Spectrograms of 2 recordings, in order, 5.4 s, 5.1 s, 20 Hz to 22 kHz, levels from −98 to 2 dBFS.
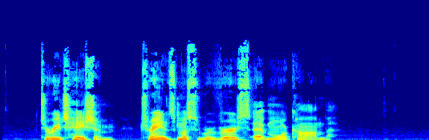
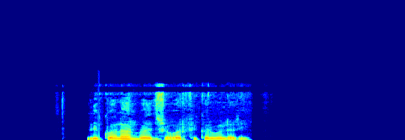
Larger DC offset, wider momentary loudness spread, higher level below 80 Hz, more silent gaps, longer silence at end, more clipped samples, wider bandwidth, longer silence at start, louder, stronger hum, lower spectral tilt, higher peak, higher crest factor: neither; first, 15 LU vs 8 LU; first, -62 dBFS vs -74 dBFS; neither; second, 1.25 s vs 1.95 s; neither; first, 15.5 kHz vs 9.4 kHz; second, 0.5 s vs 1.1 s; first, -27 LUFS vs -32 LUFS; neither; about the same, -5 dB/octave vs -6 dB/octave; first, -8 dBFS vs -16 dBFS; about the same, 20 dB vs 18 dB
